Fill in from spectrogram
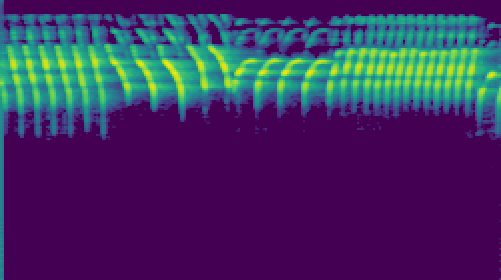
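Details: Canary calling companions to sing, a song used to train canaries: a continuous run of quick descending whistles, shifting into slower slurred notes and then a fast, even high trill.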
